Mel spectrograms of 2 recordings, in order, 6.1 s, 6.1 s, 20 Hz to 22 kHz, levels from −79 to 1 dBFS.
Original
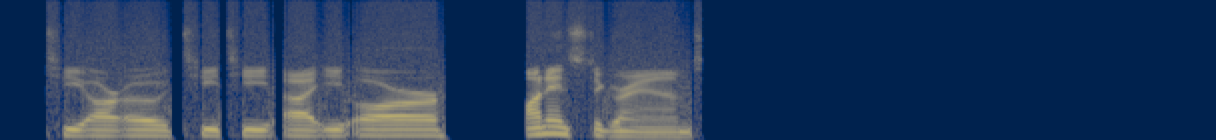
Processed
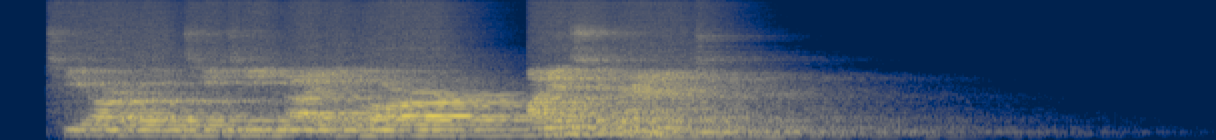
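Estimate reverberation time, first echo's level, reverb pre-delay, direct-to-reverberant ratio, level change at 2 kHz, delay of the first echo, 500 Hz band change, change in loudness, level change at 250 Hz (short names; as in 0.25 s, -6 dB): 2.6 s, none, 3 ms, -11.5 dB, +10.0 dB, none, +9.5 dB, +8.5 dB, +6.0 dB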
